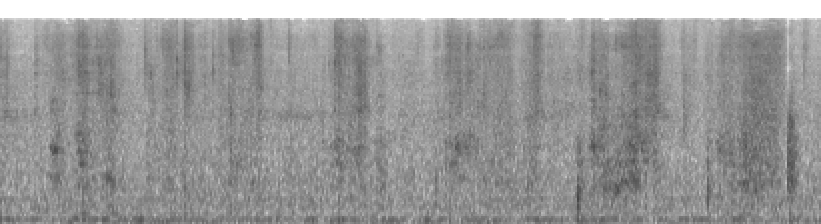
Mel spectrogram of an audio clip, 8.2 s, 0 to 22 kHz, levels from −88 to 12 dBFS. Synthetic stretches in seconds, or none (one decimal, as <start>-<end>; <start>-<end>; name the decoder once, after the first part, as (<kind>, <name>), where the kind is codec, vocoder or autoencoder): 1.7-2.2 (vocoder, Vocos)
